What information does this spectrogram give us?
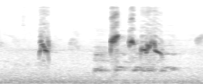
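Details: Red-whiskered bulbul delivering a short burst: one clear whistled note, then a rapid run of loud bright notes and a warbled slurred phrase, with a lower tone running beneath.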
